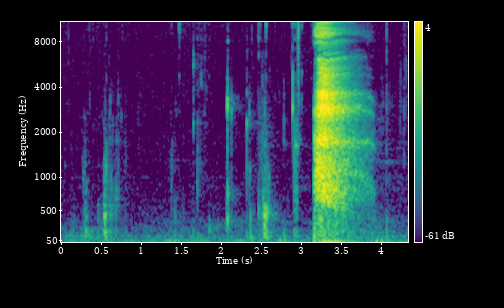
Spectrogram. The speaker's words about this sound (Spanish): Déjenme tomo agua porque me estoy como trabando.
